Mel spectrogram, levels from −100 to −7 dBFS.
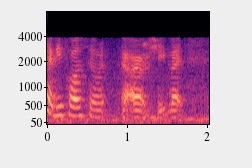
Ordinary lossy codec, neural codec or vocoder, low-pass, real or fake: AAC, 16 kbps; vocoder, 44.1 kHz, 80 mel bands, Vocos; 7.2 kHz; fake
